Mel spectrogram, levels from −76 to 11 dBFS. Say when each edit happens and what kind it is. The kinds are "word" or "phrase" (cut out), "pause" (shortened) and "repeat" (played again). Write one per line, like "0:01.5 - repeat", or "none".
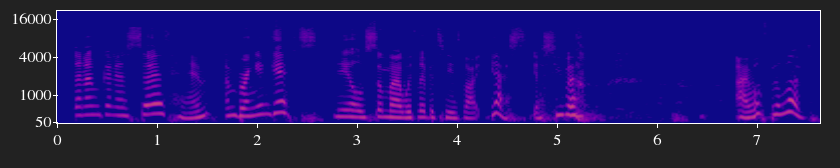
0:01.6 - pause
0:02.7 - pause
